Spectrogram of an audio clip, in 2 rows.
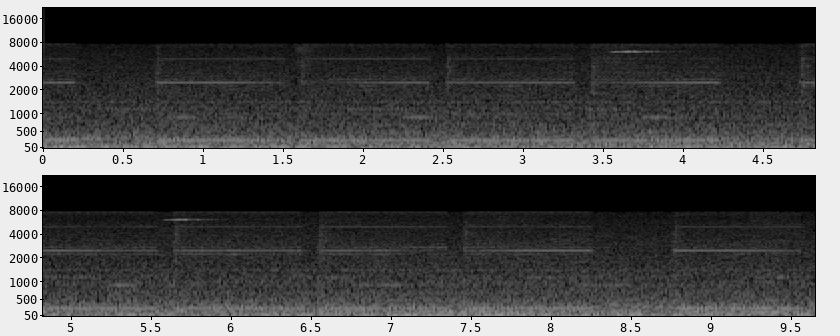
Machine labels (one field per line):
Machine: slide rail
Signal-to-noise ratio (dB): -6 dB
